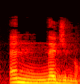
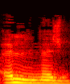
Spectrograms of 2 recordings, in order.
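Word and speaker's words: النجم: Elle est assimilée à la lettre suivante, donc comme An-Najm. Nous ne dirons pas Al-Najm, ni Al-Sama, mais bien As-Sama.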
